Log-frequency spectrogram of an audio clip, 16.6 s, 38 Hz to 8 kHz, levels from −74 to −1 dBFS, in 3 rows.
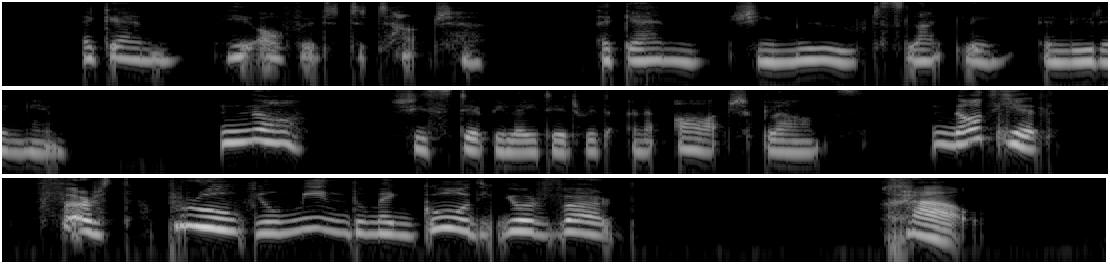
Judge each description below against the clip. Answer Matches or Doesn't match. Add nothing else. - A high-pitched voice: Matches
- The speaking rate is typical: Doesn't match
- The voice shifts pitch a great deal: Matches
